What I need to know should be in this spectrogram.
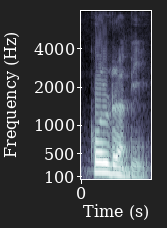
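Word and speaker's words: kohlrabi: Number দুইতে রয়েছে কোলরাবি, এই তো উচ্চারণ হবে না, কোলরাবি, এখানে আপনাদের বোঝার সুবিধার্থে আমি বাংলায় টানিপ কোলরাবি লিখেছি, এখান থেকে আপনাদের নিশ্চয়ই একটা মনে থাকবে টানিপ কোলরাবি।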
